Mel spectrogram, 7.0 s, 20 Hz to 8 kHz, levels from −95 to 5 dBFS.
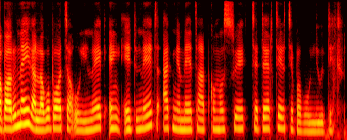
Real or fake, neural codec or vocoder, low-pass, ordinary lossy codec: fake; codec, 16 kHz, 1 kbps, FunCodec, trained on LibriTTS, 50 frames a second; none; none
